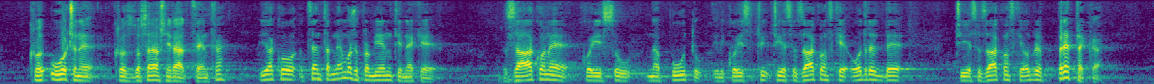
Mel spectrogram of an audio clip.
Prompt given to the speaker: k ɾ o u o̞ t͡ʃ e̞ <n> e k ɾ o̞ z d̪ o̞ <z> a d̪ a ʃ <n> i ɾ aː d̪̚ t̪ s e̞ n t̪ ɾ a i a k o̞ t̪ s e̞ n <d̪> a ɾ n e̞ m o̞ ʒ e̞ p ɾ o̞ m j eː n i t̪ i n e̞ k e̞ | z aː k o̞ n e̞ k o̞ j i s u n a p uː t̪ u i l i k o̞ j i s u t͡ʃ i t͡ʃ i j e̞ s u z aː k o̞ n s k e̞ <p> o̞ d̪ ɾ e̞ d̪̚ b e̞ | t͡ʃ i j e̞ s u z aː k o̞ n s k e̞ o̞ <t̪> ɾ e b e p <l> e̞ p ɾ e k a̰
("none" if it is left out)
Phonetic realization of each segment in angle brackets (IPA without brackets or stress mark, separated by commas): n, s, ɲ, t̪, ʔ, d̪, ɾ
